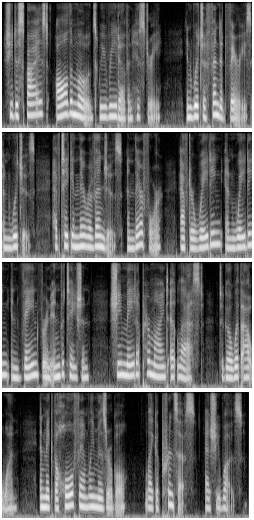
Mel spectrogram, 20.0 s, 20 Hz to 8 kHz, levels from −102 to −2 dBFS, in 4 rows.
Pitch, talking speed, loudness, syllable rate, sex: 200 Hz, 160 wpm, -19 LUFS, 5.0 syllables/s, female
